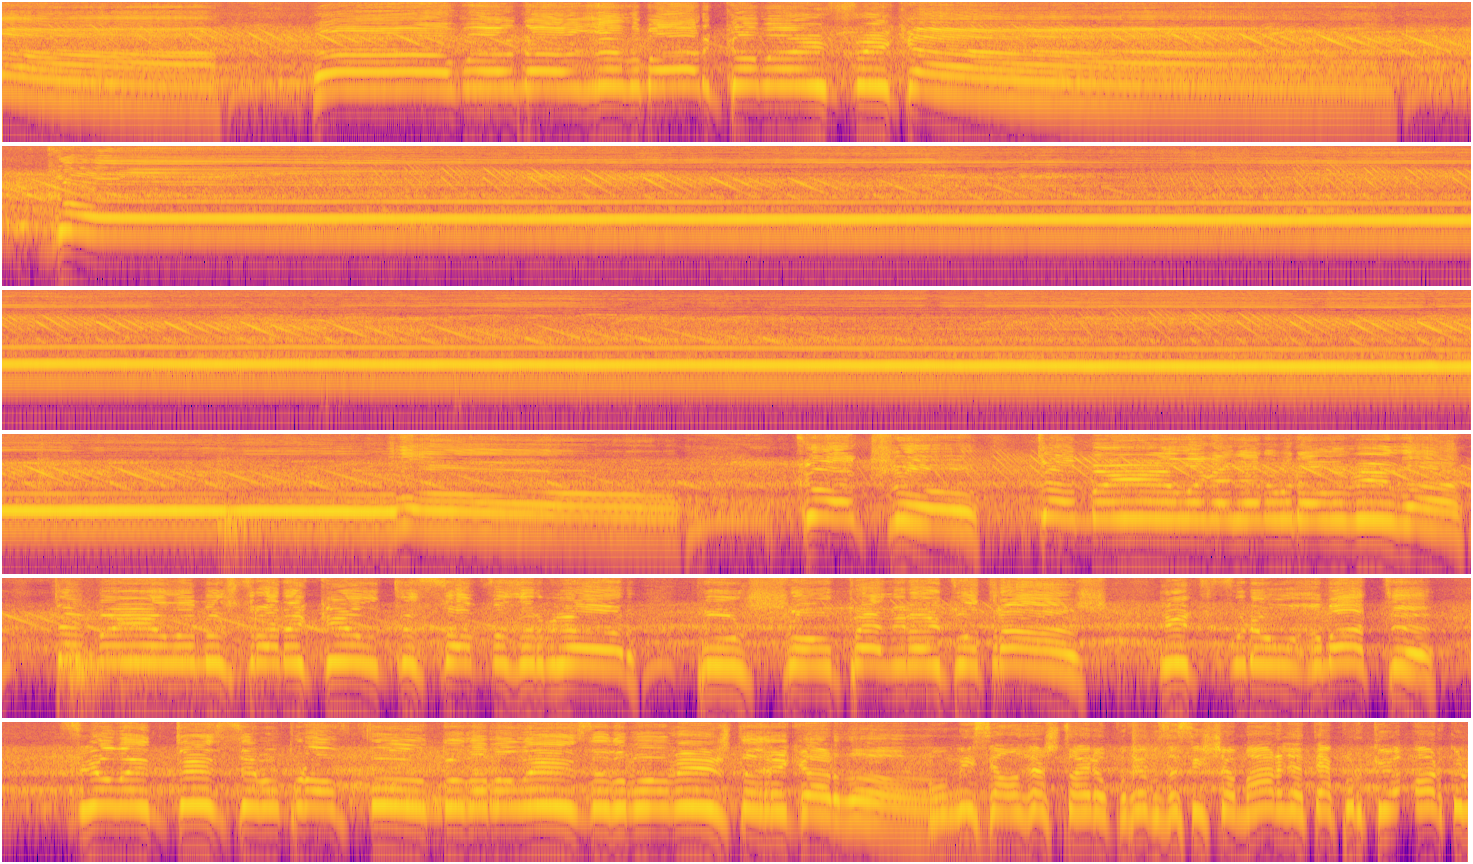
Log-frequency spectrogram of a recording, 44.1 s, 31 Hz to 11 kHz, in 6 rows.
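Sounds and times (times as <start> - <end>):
commentator shouting goal: 0.0 - 44.0.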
